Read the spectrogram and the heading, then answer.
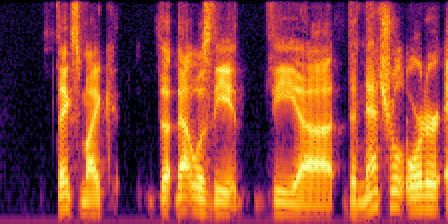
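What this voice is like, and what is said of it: Usual voice. Nothing is said of it.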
